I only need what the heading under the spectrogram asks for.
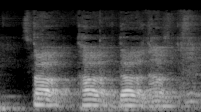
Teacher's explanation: we have t then the sound comes from the uh the the tongue is touching the teeth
